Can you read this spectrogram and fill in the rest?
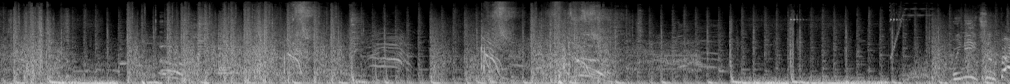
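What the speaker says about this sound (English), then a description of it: "Keep shooting!" Sustained gunfire in The Precinct during a police firefight, loud overlapping shots rattling on continuously with brief lulls, while voices speak over the shooting.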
